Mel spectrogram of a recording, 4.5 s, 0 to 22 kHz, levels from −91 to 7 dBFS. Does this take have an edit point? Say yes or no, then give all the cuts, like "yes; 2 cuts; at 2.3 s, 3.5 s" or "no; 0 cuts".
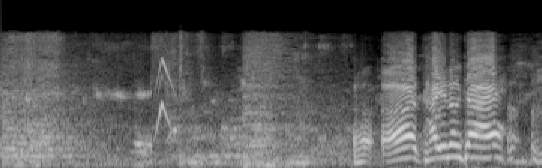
yes; 1 cut; at 1.3 s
